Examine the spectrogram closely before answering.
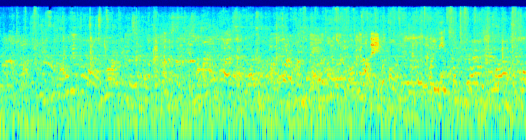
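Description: A crowd of people chatters nearby outdoors on a busy street.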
